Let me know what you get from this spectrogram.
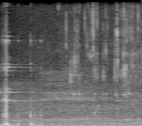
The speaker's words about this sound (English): So we'll pour a little malt whiskey. That's a sound I always love to hear.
